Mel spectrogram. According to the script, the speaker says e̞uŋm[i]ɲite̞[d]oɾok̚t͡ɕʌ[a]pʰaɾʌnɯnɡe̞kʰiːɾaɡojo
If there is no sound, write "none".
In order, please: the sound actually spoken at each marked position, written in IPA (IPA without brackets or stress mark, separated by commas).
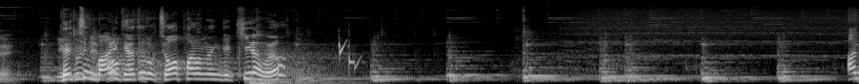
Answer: a, d, a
